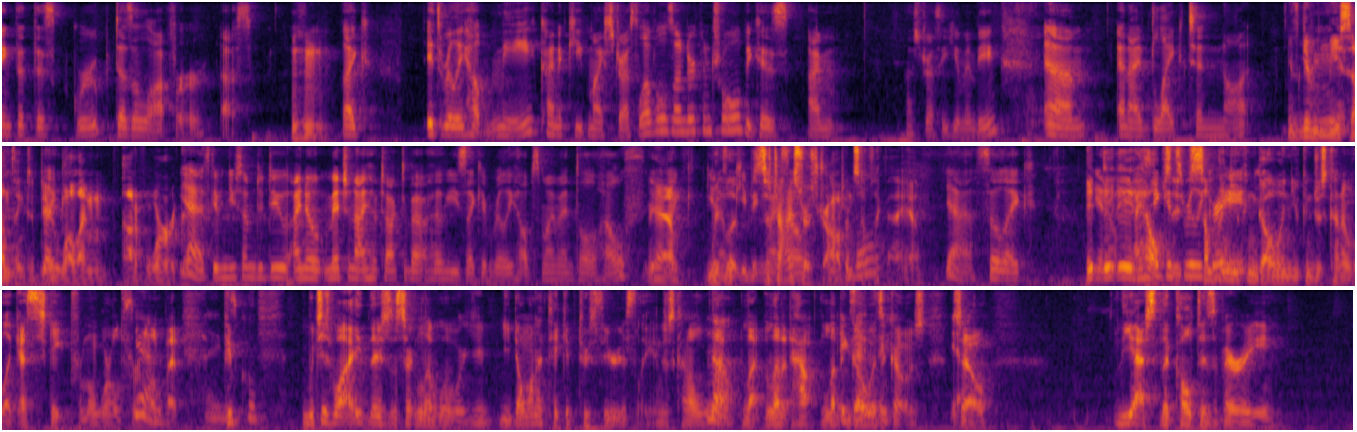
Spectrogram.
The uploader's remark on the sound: sorry about the echoes!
